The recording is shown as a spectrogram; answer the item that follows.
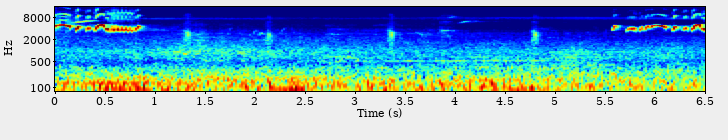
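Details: Gray kingbird at Siesta Key, Florida, described as singing: two bursts of harsh, buzzy, stuttering chatter at start and end, with a faint steady insect-like whine and light ticks between.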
